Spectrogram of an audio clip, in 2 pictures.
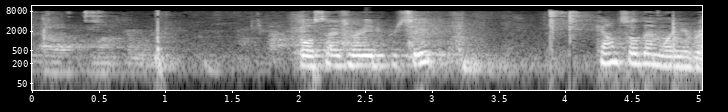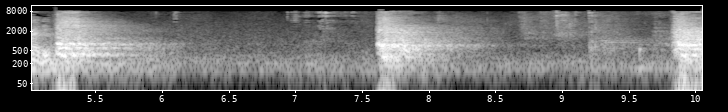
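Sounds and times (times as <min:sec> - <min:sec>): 
speech: 0:02.0 - 0:03.4, 0:04.2 - 0:05.7
sneeze: 0:07.6 - 0:08.3, 0:09.8 - 0:10.0.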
